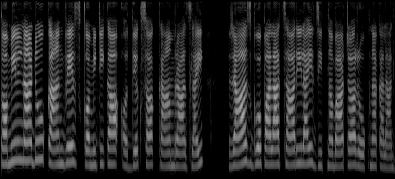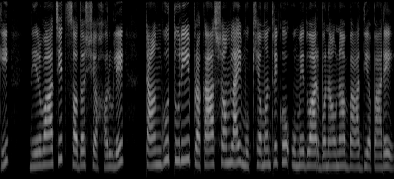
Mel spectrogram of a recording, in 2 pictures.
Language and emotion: Nepali, neutral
